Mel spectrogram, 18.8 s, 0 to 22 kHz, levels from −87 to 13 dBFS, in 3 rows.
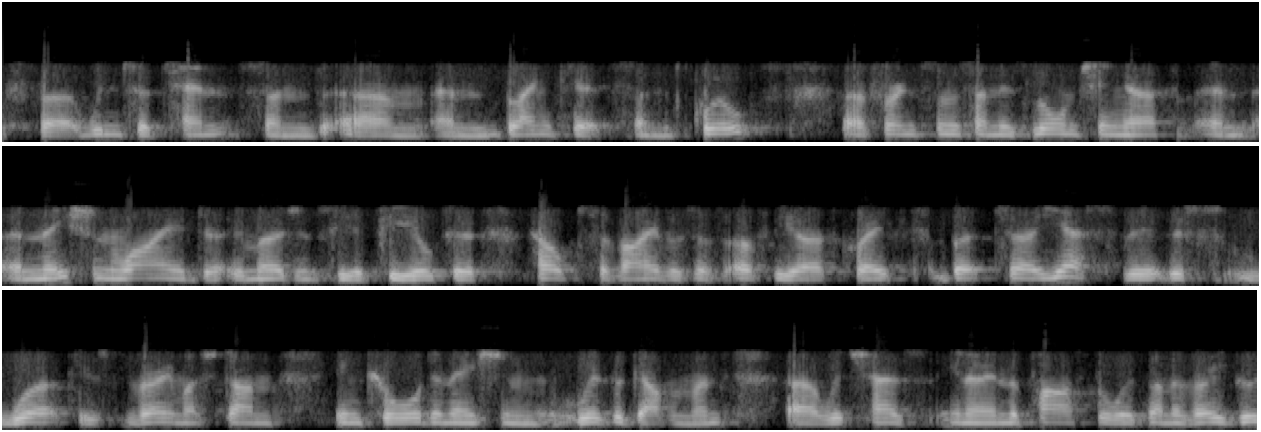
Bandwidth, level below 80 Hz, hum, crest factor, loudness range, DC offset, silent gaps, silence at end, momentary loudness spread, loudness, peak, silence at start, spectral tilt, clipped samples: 4.5 kHz; -80 dBFS; none; 16 dB; 2 LU; under 0.1%; none; 0 s; 6 LU; -23 LUFS; -6 dBFS; 0 s; -8.5 dB/octave; under 0.1%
